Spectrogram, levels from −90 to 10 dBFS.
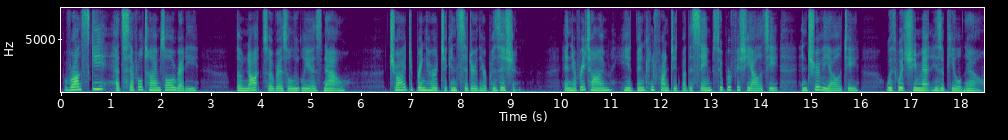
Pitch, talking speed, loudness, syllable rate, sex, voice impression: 210 Hz, 125 wpm, -20 LUFS, 4.4 syllables/s, female, very feminine, very young, very thin, relaxed, weak, slightly dark, slightly soft, very clear, very fluent, very cute, intellectual, very refreshing, slightly sincere, slightly calm, very friendly, very reassuring, very unique, slightly elegant, wild, sweet, lively, kind, slightly intense, slightly sharp, very light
